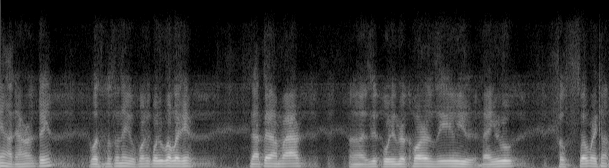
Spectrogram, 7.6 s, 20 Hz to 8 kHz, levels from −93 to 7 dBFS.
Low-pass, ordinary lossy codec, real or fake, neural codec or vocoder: 7.2 kHz; Opus, 32 kbps; fake; codec, 16 kHz, 0.5 kbps, FreqCodec, larger model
